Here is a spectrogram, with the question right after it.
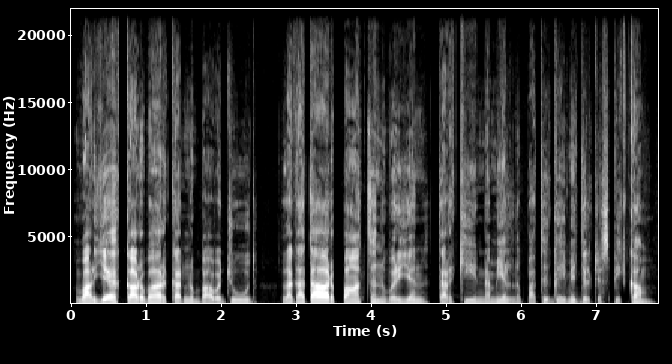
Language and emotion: Kashmiri, sad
